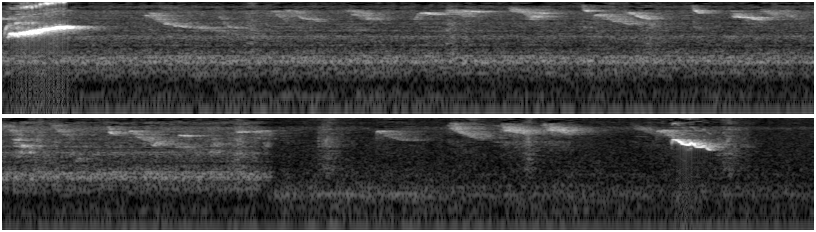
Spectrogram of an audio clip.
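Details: Lemon-bellied white-eye from Lombok, played to stimulate singing: a loud sharp chirp opens, then many faint, thin, high tweets and trills follow in quick succession, ending with another loud chirp, over a steady low electrical hum.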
